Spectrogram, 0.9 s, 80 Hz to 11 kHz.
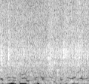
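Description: Water runs from a tap as a six-blade Dorco Pace 6 razor is rinsed, a steady close splashing rush lasting under a second.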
